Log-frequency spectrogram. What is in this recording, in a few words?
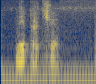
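"nippertje", Dutch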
